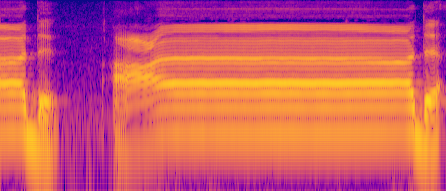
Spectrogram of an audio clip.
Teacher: আলিফের আওয়াজটার সময় খোলা গলায় হবে, হ্যাঁ, আলিফের আওয়াজটা যেন চাপা না হয়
